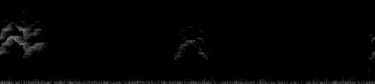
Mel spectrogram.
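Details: Young cockatiel indoors uttering two brief, scratchy chirps separated by more than a second of quiet room hum, with a third call starting at the very end.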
